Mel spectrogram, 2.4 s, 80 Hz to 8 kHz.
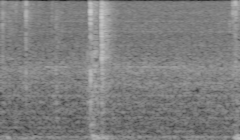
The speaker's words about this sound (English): Now, What I had to do, because JAWS was loaded later, I had to press JAWS key with number 3 to pass it through, and I had to press caps lock with numpad 7 or numpad home. My setup is such that insert keys act as JAWS key and NVDA uses caps lock key.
